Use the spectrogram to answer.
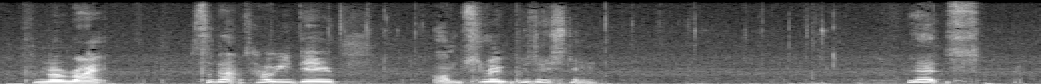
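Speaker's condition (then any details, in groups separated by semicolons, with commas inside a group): Cerebral palsy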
